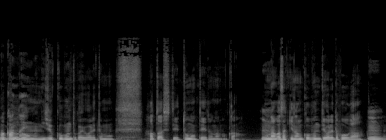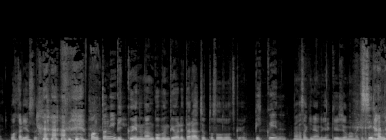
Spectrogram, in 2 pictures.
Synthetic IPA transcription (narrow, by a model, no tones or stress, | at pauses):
βaɡaɾomɯ̟̃ɲ̟iʑɨkːo̞bɯ̟̃nt̪o̞kaḭβa̰ɾe̞t̪e̞mo̞̰hat̪a̰ɕi̥t̪e̞̰d̪̥o̞no̞t̪e̞̰ːd̪o̞̰na̰no̞̰ka̰ | moːnaɡas̬akʲinãŋko̞bɯ̟̃nt̪̬e̞iβaɾe̞t̪̬aho̞ːɡa̰ɯ̃ | βakaɾʲijasɨ̰ | hõnt̪oɲ̟ibʲikːɯe̞nɯ̟nãŋko̞bɯ̟̃nt̪̬e̞iβaɾe̞t̪aɾat͡ɕo̞t̪ːo̞so̞ːzo̞ːt͡sɨ̥kɯ̟̰jo̞̰b̥ʲikːɯ̟enɯnaɡas̬ak̬ʲiɲ̟iaɾɯ̟jakʲɨːʑo̞ːnãnd̪ake̞d̪oiɾan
